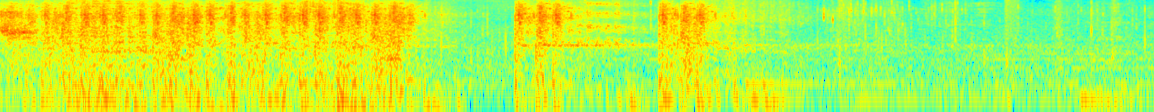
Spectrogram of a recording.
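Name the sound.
machine gun firing in a video game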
